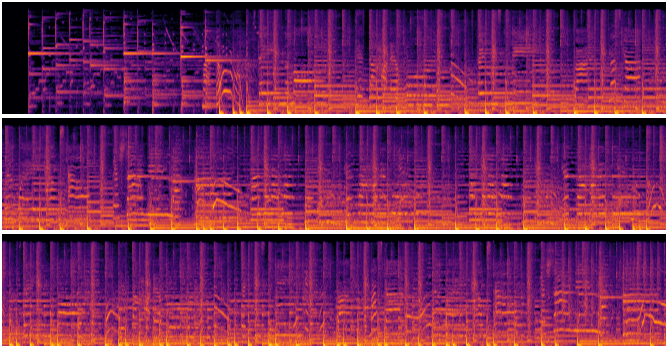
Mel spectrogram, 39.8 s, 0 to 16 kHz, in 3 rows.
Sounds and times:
Theme music: 0:00.5 - 0:07.0, 0:15.8 - 0:35.9.

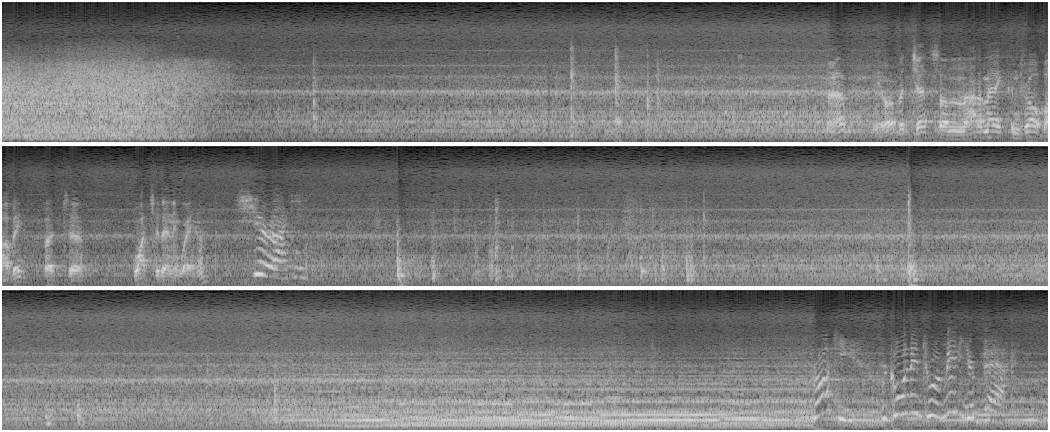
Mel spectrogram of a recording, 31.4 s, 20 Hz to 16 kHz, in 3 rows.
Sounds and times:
Speech: 0:08.2 - 0:13.6, 0:29.0 - 0:31.1.

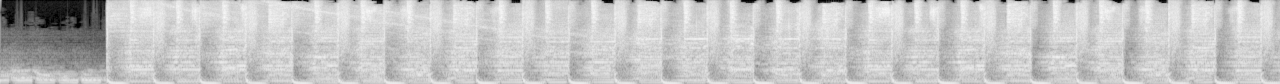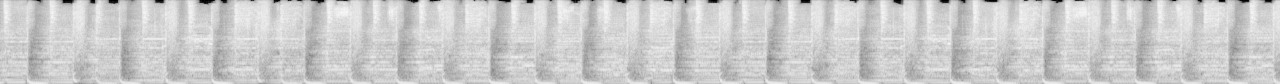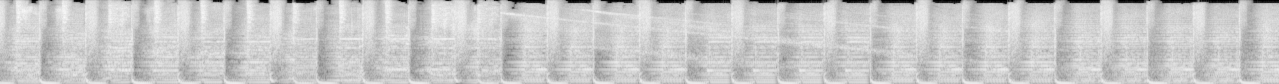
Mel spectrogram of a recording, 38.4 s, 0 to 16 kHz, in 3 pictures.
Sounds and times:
Rock music: 0:01.1 - 0:38.3.

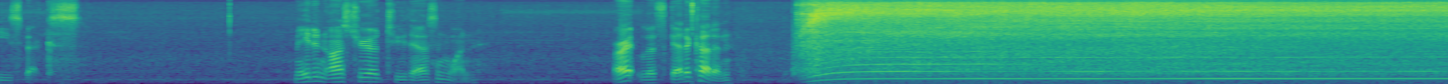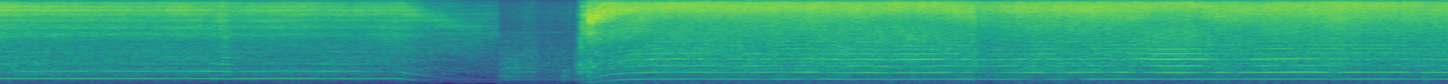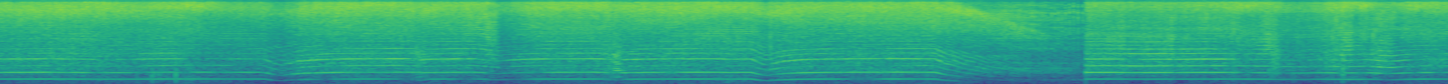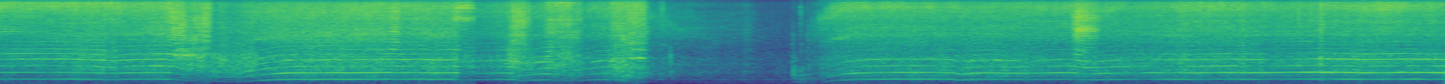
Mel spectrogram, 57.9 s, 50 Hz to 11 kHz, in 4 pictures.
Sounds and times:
Lawn mower: 0:07.9 - 0:19.5, 0:20.2 - 0:57.8.

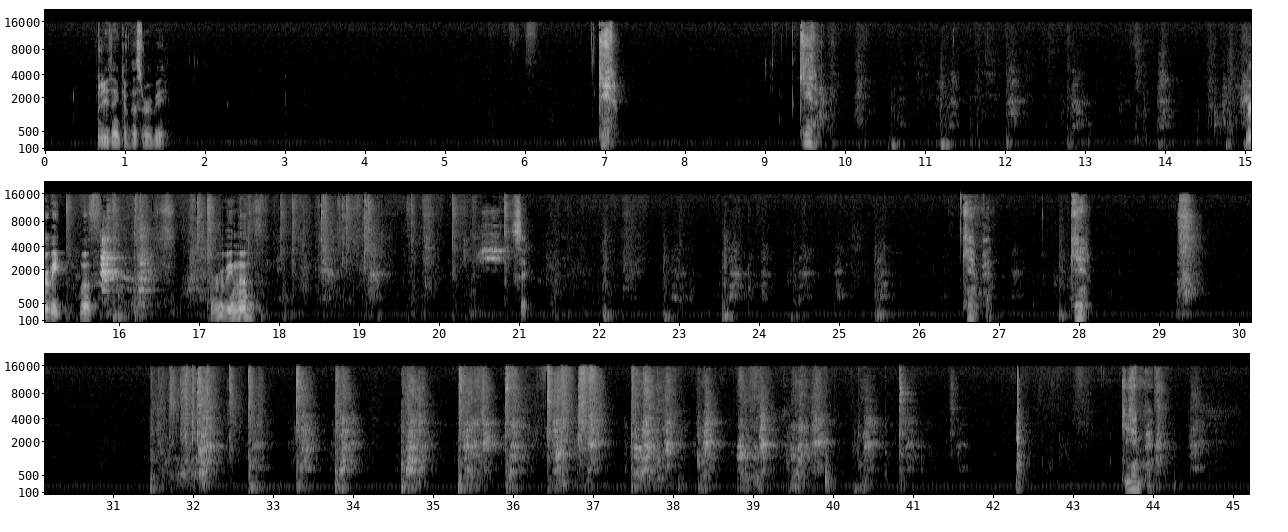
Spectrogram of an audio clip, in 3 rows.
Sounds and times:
Speech: 0:00.7 - 0:01.6, 0:06.9 - 0:07.2, 0:09.4 - 0:09.8, 0:15.0 - 0:15.8, 0:17.1 - 0:17.8, 0:26.5 - 0:27.0, 0:27.8 - 0:28.2, 0:43.6 - 0:44.2.

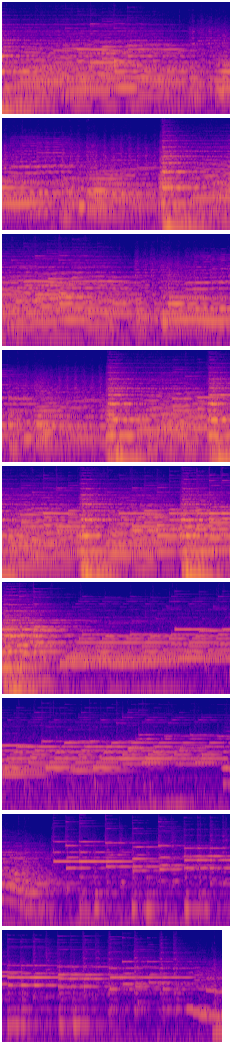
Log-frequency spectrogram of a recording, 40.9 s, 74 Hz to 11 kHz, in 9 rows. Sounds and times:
Marimba, xylophone: 0:00.0 - 0:05.6, 0:06.2 - 0:40.8
Glockenspiel: 0:00.0 - 0:40.8.

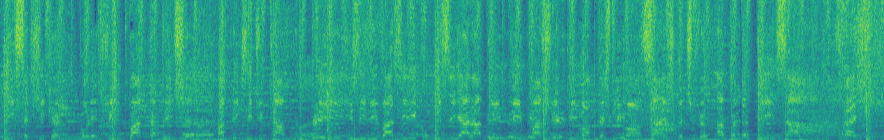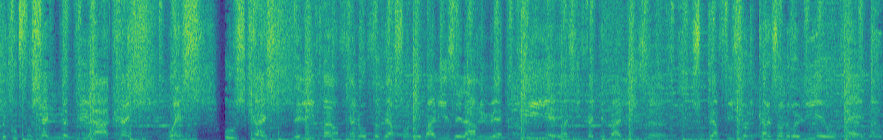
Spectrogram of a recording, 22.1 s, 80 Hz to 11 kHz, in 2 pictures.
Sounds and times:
Music: 0:00.0 - 0:22.0.

